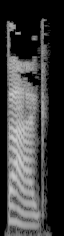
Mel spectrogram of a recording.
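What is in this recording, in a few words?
"bag", English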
